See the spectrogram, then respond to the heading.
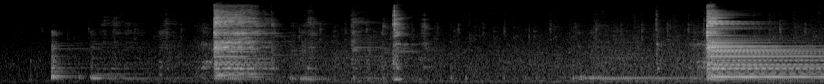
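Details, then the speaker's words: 8-day Black Forest cuckoo clock with auto night shutoff, after the gong wire was bent down to stop a terrible thud: a few clear, ringing gong strikes with clean bell-like decay and no buzz or rattle. Normal gong strike. "That sounds better. Let's make it do it on its own and see what it sounds like."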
